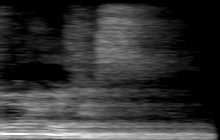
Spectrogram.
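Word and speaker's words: psoriasis: ये है आपका सोरियोसिस, इसमें पी साइलेंट है, तो सोरियोसिस।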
